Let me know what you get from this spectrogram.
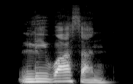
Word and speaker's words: liwasan: And that is liwasan. Liwasan. Liwasan. Liwasan is spelled as L-I-W-A-S-A-N.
